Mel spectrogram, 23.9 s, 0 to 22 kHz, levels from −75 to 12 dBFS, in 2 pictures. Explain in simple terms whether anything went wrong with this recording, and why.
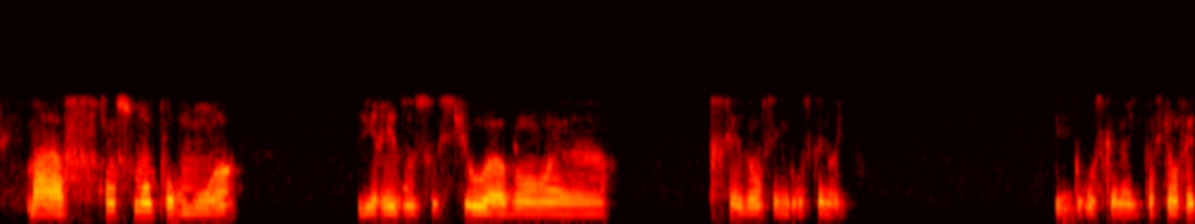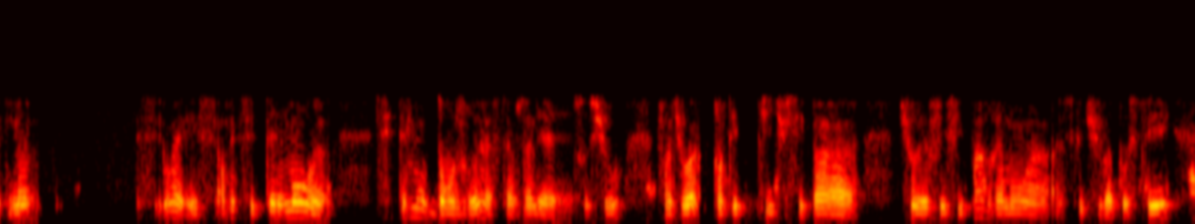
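The whole recording sounds thin, slightly rough and a bit synthetic, like a cheap phone line. That comes from the G.729 codec, a phone-call compressor that rebuilds the voice from a simplified model and throws away everything above roughly 3.7 kHz.

At 1.71, 4.47, 7.15, 10.62, 12.25, 15.18, 17.47 and 19.40 seconds the sound briefly turns buzzy or smeared and fades. This is VoIP packet loss concealed by the speech codec. Chunks of the call went missing, from 30 ms up to 210 ms at 17.47 s, and the decoder filled each gap by stretching what it had last heard.

A faint, delayed copy of the sound trails behind by about 0.38 seconds at 0 to 0.26 s, 18.2 to 18.51 s, 18.98 to 19.02 s and 19.68 to 19.76 s, and it is clearest from 23.13 s to the end. This echo leak likely comes from a loudspeaker on the far end whose echo canceller didn't catch everything.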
